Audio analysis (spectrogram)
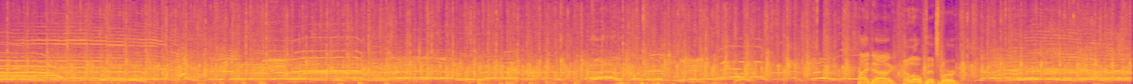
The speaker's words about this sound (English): So please, everybody, give it up for Matt Braunger, Gareth Reynolds, and Steph Tolev!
